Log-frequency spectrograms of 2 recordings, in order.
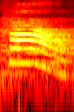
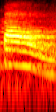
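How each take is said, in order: First: The word begins with an f sound. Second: The word begins with a p sound. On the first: The speaker calls it right. "Gigi seri atas nempel ke bibir bawah" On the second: The speaker calls it wrong. "fa-nya bukan pau"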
